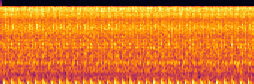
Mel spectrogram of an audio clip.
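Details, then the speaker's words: Motorcycle with rough engine noise from the crankshaft pulley area at idle: rapid low thudding about twelve beats a second; worn rubber damper letting crank pulley rattle, fixed with rubber from an LPG gas seal. "dilihat sih dari sini kirian ini suaranya kembelicik banget enggak enak didengar"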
